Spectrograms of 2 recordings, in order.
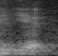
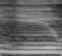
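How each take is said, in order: First: The word is reduced to a weak form. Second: The word is said fully and clearly. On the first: It refers to anyone in general. The speaker calls it right. "we say you. So we make it very weak" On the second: It refers to a specific person. The speaker calls it wrong. "we don't say you"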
